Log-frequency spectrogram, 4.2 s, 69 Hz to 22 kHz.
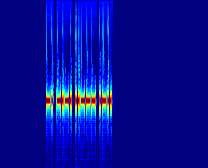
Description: Morse code, heard as a keyed tone, about 45 wpm, 700 Hz. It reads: NC2L
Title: USA Call Signs - 4 Characters - 45wpm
